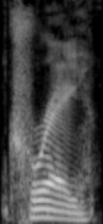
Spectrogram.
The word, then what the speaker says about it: Cray: Cray. It's not that difficult. Cray rhymes with hey, and, which describes how I feel whenever I hear you call me.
